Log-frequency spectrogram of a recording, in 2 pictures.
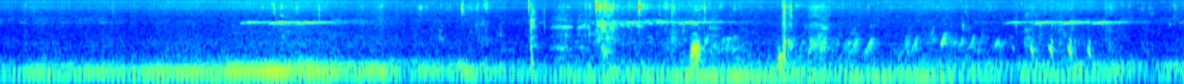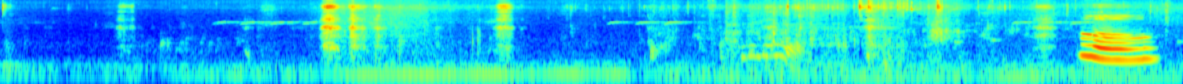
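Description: A dog's paws splashing and sloshing in water pooled on a sagging pool cover, in short spurts that are loudest about fifteen seconds in and again near the end.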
